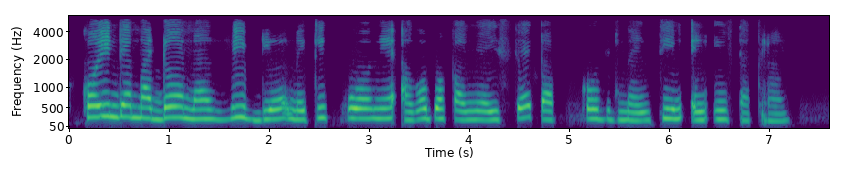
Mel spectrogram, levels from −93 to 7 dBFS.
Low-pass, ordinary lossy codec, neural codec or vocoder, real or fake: 5.4 kHz; none; codec, 16 kHz, 2 kbps, X-Codec, HuBERT features, trained on balanced general audio; fake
